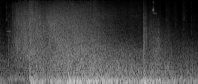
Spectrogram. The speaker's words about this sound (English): Well, mainframe is gonna fire at that commando. Roger. And missed with the PPC.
